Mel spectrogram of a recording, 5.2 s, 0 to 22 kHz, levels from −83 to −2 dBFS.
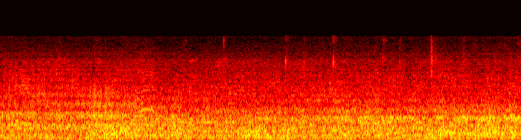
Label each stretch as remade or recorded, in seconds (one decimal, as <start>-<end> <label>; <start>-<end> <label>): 0.0-1.1 recorded; 1.1-1.6 remade; 1.6-4.1 recorded; 4.1-5.2 remade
